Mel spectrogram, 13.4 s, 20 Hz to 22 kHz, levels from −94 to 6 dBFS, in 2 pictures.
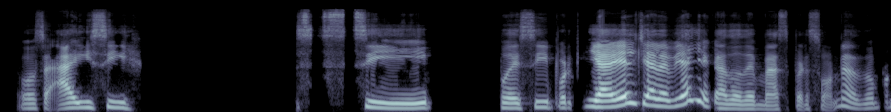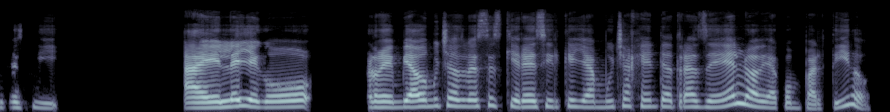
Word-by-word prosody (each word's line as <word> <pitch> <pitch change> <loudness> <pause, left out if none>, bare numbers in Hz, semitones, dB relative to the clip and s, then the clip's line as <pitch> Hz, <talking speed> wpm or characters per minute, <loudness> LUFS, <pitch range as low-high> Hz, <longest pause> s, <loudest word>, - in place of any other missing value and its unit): O 165 0 -8
sea, - - -9
ahí 180 +4 +2
sí. 190 -3 -5 1.2
S - - -9
s - - -8
sí. 175 -4 0 0.5
Pues 175 -2 -2
sí, 205 +2 -5
por 185 0 -7
y 225 -1 +4
a 210 0 +11
él 285 +8 +9
ya 295 -5 +5
le 240 - +5
había 265 +8 +3
llegado 165 - -2
de 145 0 -4
más 130 -1 -6
personas, 185 - -9
¿no? 170 +2 -12
Porque 195 -1 -11
si, 175 -4 -13 0.9
a 185 0 +5
él 195 +2 +4
le 230 +2 +4
llegó 210 0 0 0.4
reenviado 200 +2 +2
muchas 245 0 -4
veces, 230 +3 -5
quiere 215 -2 -1
decir, 215 0 -4
que 230 -1 -7
ya 205 -1 -4
mucha 215 +4 -9
gente 230 -1 -7
atrás 215 0 -4
de 215 +4 -3
él 335 - +1
lo - - +1
había 200 -6 -1
compartido. 180 - -8
205 Hz, 190 wpm, -23 LUFS, 180-230 Hz, 1.2 s, a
